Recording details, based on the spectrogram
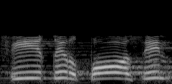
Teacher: را ساکن ہے، را ساکن کے آگے طا ہے، طا حروف مستعلیہ میں سے ہے، اس لیے را کو پر پڑھیں گے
